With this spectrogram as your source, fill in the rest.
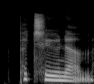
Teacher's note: the Thai language doesn't have the TR sound cluster in the same way, so it might be simplified to a T sound, patronum, and again you'll hear that beautiful rising pitch, especially on the final syllable, patronum.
